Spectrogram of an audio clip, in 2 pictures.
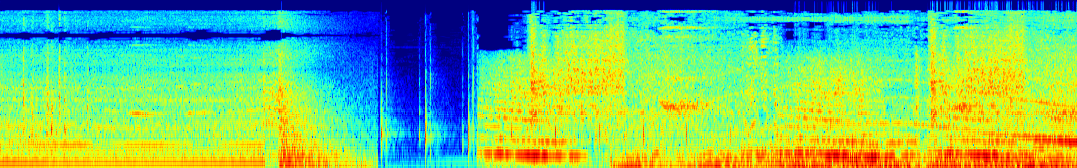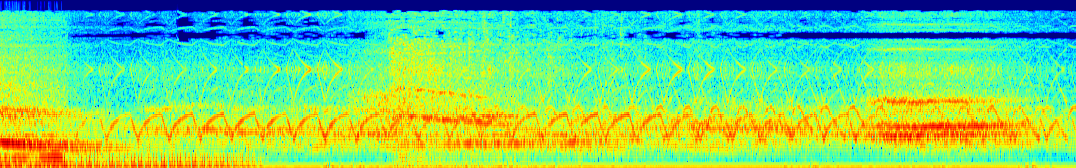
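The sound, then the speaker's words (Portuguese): Loud, dense city street traffic with engines and honking, as a wailing emergency siren sweeps up and down, rising and falling repeatedly over the steady roar of passing vehicles. “Será que em todas as cidades o trânsito é assim?”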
